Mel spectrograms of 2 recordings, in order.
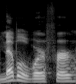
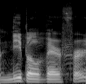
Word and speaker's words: Nebelwerfer: vermo side another unit is the nebble warer or Neal verer if you prefer the more German pronunciation although I'm not going to say I'm pronouncing it like a German not even close I'm sure but uh the nibble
